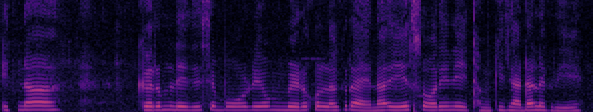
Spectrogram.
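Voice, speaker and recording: A woman's voice: fairly high pitch, little pitch movement, normal speed, mellow, dull audio, lightly acted. A woman voicing a touchy, easily irritated young college girl in a told love story. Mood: huffy. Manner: huffy, complaining.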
